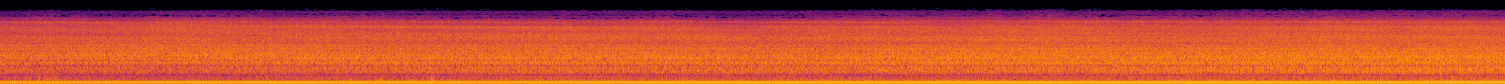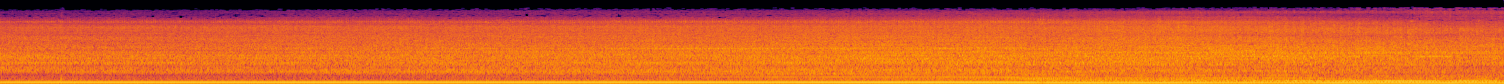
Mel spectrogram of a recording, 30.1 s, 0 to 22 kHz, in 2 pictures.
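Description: Farm tractor engine running steadily under a constant hiss; about 25 seconds in its note shifts lower and heavier.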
